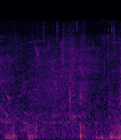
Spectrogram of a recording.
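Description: Quiet pause with a few faint knocks and handling noise from a hand-held microphone held by a child, over low background murmur.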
